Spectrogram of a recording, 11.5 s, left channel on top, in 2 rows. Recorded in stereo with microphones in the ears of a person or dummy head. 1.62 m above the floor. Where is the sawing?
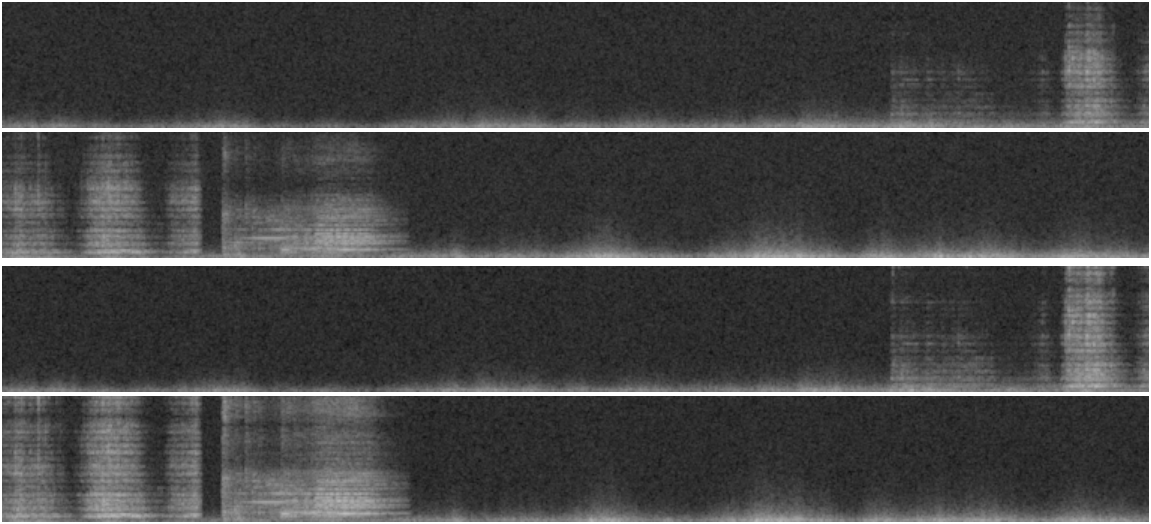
30° right (ahead or behind).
